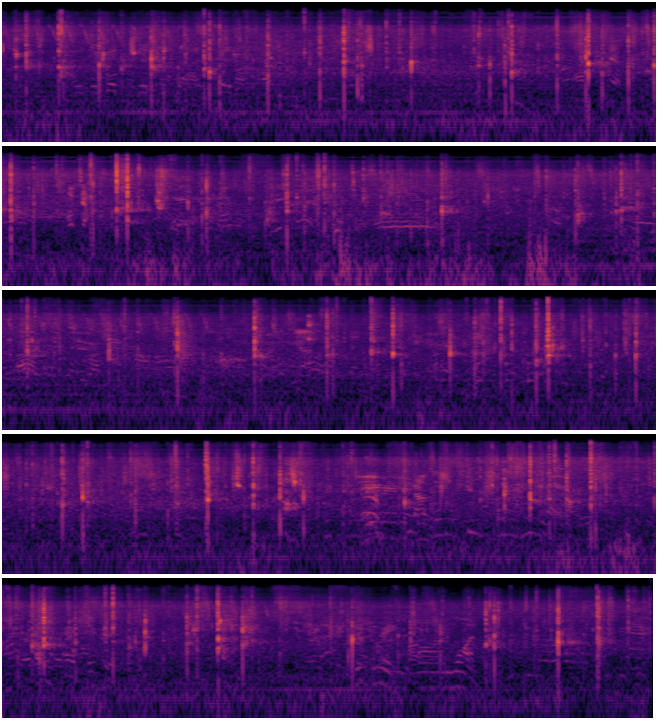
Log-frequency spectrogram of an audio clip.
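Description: Irregular sharp pops of pickleball paddles striking plastic balls, many of them from neighbouring courts, with people's voices in the background.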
